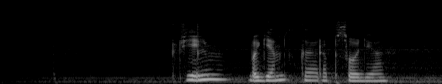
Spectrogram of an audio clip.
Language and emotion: Russian, neutral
